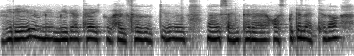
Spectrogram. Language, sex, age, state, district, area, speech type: Dogri, female, 18-30, Jammu and Kashmir, Samba, rural, spontaneous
